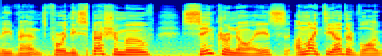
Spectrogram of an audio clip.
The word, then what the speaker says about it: Synchronoise: For the special move, Synchronoise, unlike the other vlog where I just mispronounced it completely, I called it Synchronize. Synchronoise, which Gallade and Gardevoir can both learn.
